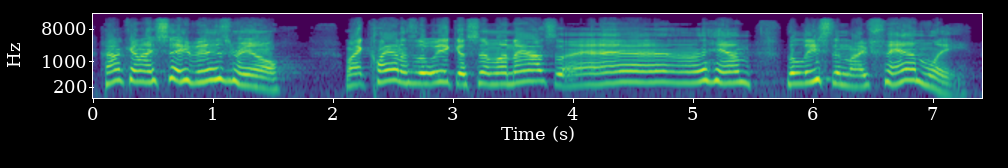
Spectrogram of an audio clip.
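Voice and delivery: exaggerated high, drawn-out whine; whining. Gideon protesting to God that he can't save Israel, whining. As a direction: whine it out slowly, pitched high. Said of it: "you can hear the whining in his voice".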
